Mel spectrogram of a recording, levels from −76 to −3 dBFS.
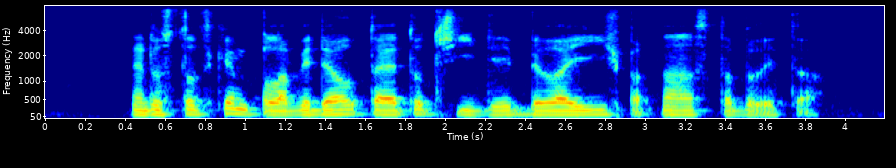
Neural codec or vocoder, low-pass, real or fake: none; 7.2 kHz; real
